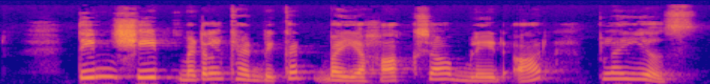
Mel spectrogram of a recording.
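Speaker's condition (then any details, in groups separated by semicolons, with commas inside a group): No condition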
